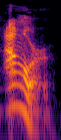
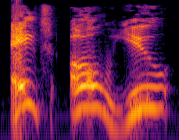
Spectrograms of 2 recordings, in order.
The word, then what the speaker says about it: hour: At the beginning of some words, H is seen but not heard, as in hour. H-O-U-R, hour.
